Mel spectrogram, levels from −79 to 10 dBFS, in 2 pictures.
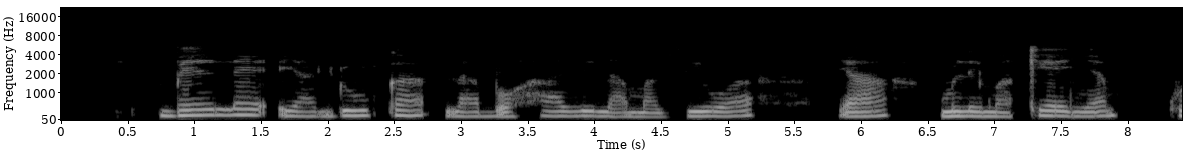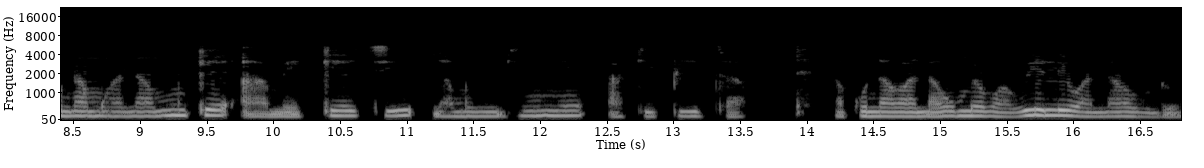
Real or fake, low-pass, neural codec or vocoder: fake; 5.4 kHz; vocoder, 44.1 kHz, 128 mel bands every 512 samples, BigVGAN v2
